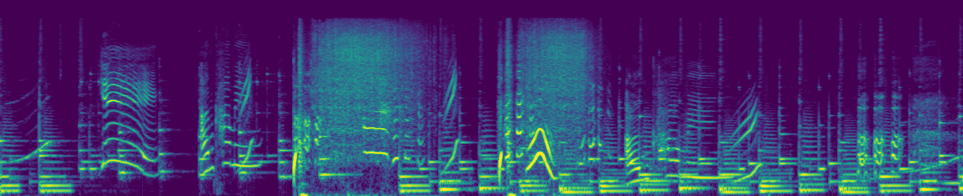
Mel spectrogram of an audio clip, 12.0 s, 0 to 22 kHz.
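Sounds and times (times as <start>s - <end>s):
children's background music: 0.0s - 12.0s
rushing splashing burst: 3.9s - 5.5s, 6.6s - 7.6s.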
